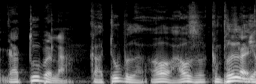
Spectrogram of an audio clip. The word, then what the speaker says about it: Gatubela: Am I pronouncing it? Guatemala. No, Gatubela.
